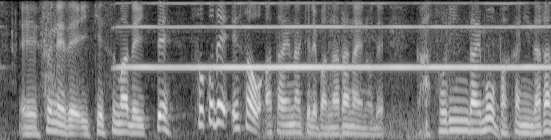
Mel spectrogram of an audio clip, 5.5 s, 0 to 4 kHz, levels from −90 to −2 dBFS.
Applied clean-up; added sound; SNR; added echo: none; Bowed string instrument; 1 dB; none.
